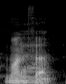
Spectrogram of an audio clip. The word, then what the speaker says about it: Wonfor: I think his name is pronounced Wonfer. – Wonfer, yeah. – W-O-N-F-O-R.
